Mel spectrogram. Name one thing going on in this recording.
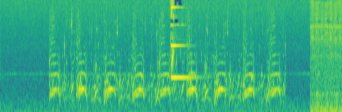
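Soap bubbles pop and squeak in quick bursts.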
